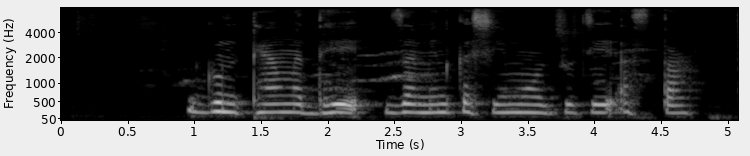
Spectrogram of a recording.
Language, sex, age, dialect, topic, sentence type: Marathi, female, 25-30, Southern Konkan, agriculture, question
